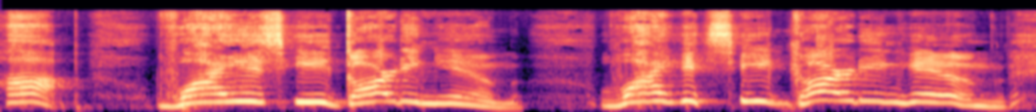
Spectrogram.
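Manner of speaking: play-acted, very high, drawn-out yelling. Retelling shouting at the coach during a game: retelling own scream. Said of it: "and I scream. I go".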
